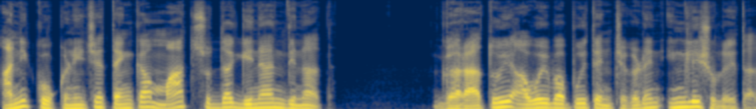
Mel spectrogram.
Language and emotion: Goan Konkani, neutral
